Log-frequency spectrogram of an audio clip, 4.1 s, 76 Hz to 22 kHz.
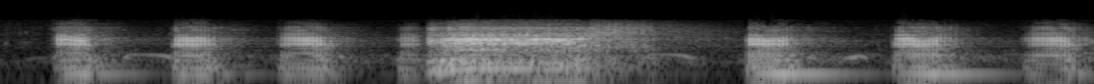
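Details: Male African hippopotamus wallowing in a deep mud pool beside the S25 Crocodile River Road in Kruger on an early morning, giving a series of deep, rasping grunts in regular bursts with one longer, drawn-out roar in the middle.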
